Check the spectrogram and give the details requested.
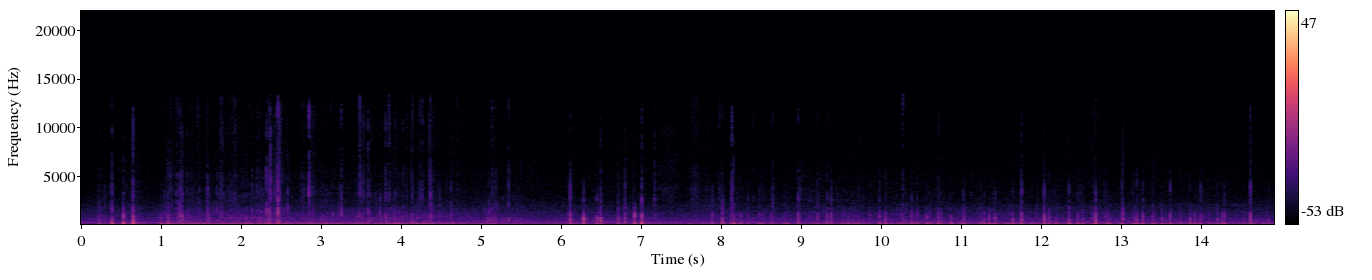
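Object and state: Glitter fabric cosmetic pouch.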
